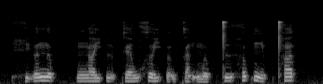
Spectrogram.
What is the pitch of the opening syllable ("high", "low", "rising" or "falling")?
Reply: rising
